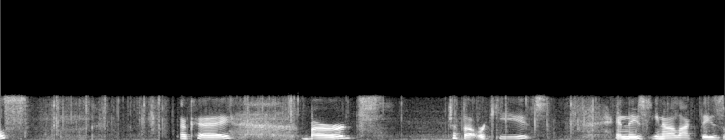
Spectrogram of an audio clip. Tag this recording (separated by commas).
inside a small room, Speech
